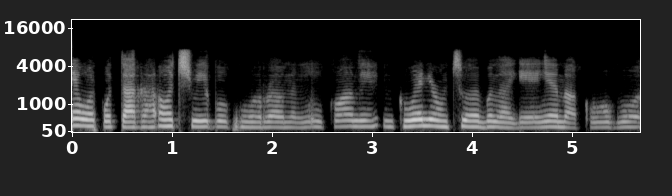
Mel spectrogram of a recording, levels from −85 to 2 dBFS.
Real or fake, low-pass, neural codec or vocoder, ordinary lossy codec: fake; 7.2 kHz; codec, 16 kHz, 0.5 kbps, X-Codec, HuBERT features, trained on general audio; none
